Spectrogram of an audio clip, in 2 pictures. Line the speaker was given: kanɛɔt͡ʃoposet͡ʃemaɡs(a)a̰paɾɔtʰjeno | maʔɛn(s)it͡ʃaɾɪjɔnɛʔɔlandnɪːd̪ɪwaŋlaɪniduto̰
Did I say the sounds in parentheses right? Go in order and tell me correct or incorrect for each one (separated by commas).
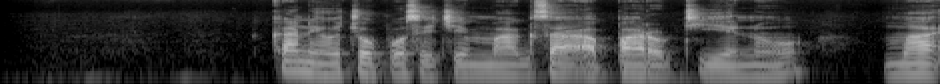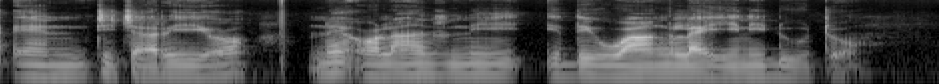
correct, incorrect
